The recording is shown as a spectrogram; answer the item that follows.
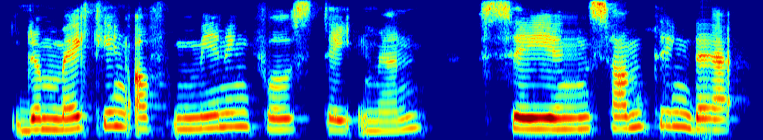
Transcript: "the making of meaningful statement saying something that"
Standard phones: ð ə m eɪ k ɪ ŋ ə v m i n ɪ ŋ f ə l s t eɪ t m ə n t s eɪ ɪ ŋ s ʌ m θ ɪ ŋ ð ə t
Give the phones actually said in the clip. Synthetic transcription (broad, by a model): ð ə m eɪ k ɪ ŋ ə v m i n ɪ ŋ f ə l s t eɪ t m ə n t s eɪ ɪ ŋ s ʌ m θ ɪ ŋ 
